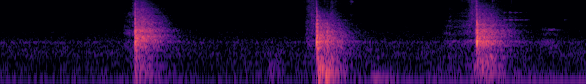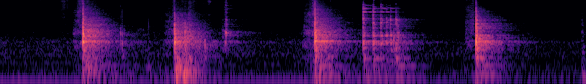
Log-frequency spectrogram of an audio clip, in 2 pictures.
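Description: A series of sharp knocks, seven of them, spaced unevenly about a second apart, with a short rattle after the one near the end.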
